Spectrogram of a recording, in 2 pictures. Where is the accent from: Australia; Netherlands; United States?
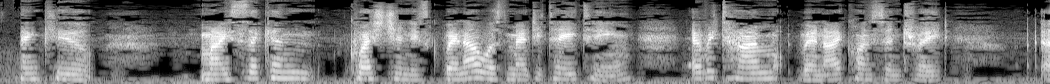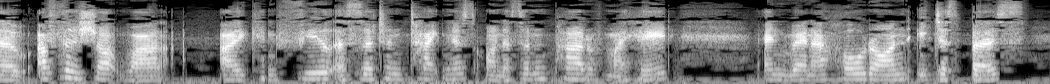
Australia; I'm from Australia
